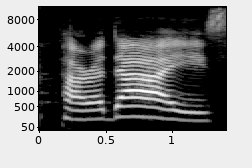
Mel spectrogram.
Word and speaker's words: paradise: tá vendo aqui, então, paradise se escreve, então, ortograficamente, o final ISE, Mas a pronúncia paradise, nós falamos assim.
